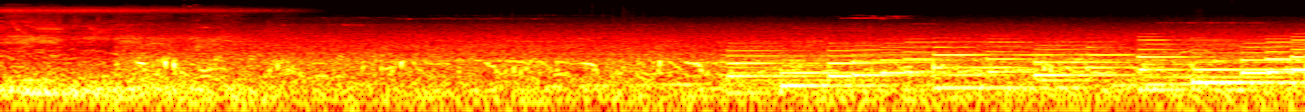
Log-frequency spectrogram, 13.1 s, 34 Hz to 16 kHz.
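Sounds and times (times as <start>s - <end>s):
pigeons cooing: 0.0s - 7.6s
soft music: 6.4s - 13.0s.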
